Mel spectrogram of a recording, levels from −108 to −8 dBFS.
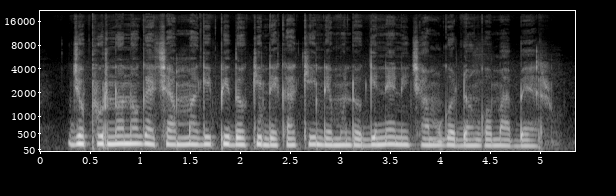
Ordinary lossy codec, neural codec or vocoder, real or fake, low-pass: none; none; real; 19.8 kHz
